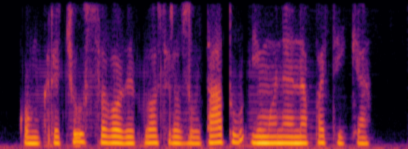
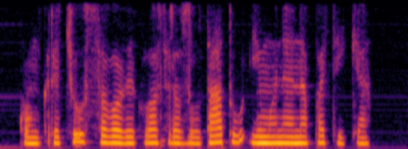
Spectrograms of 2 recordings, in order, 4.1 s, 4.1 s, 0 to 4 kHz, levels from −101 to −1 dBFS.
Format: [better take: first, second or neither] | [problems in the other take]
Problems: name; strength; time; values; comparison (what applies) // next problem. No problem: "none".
second | noise reduction (neural diffusion model UNIVERSE++)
